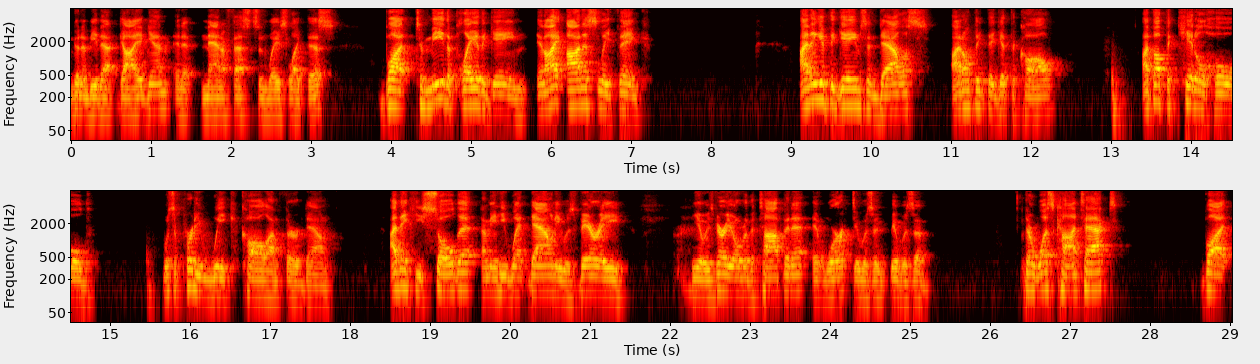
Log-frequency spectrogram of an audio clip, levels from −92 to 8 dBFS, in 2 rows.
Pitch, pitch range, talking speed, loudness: 110 Hz, 105-120 Hz, 180 wpm, -26 LUFS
